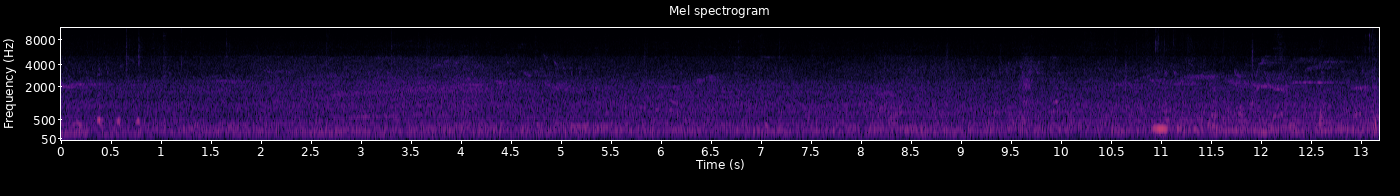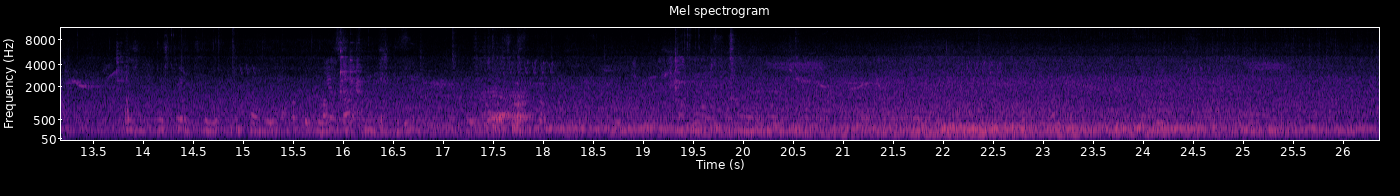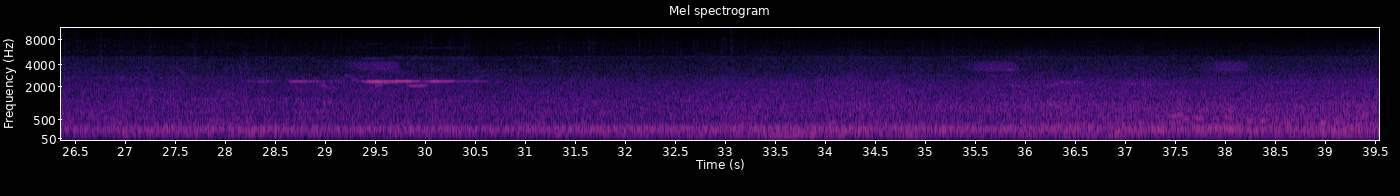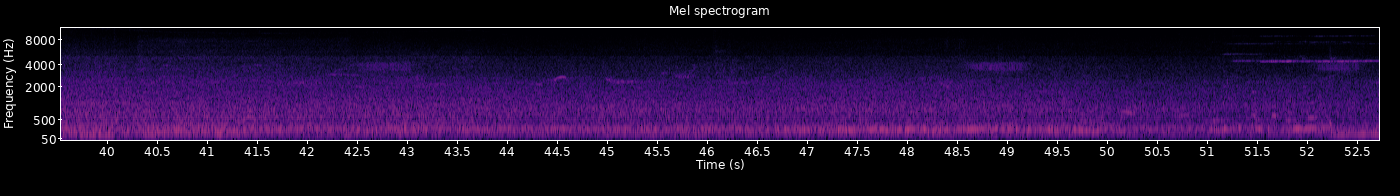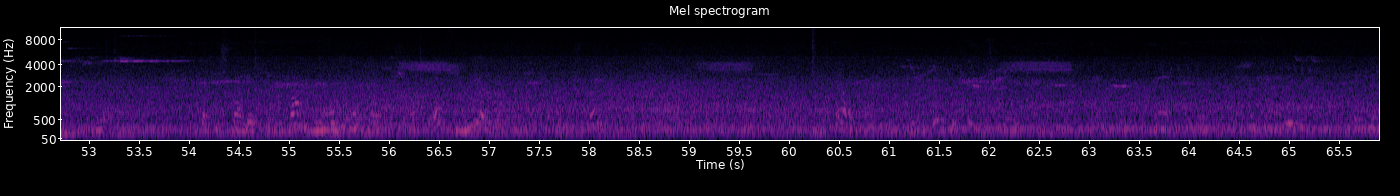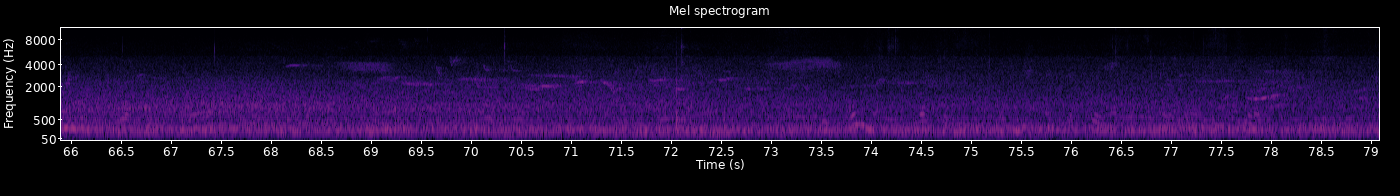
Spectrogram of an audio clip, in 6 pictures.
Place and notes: {"date": "2014-05-04 17:11:00", "description": "Wait/Listen #66 (04.05.2014/17:11/Avenue Emile Reuter/Luxembourg)", "latitude": "49.61", "longitude": "6.12", "altitude": "307", "timezone": "Europe/Luxembourg"}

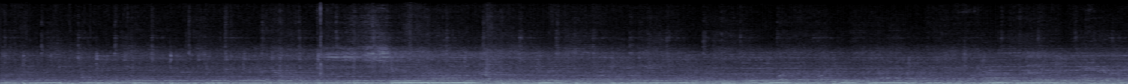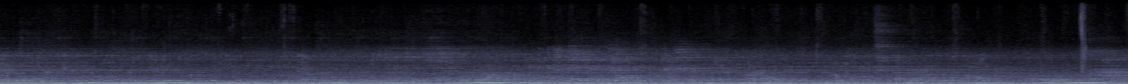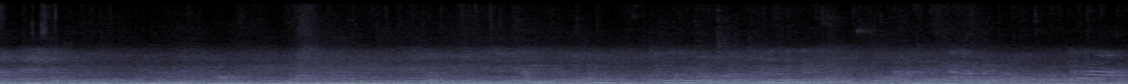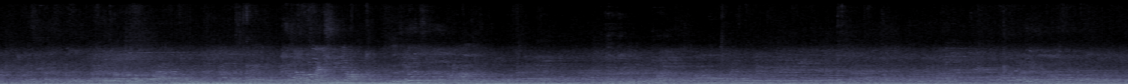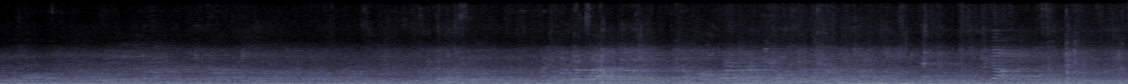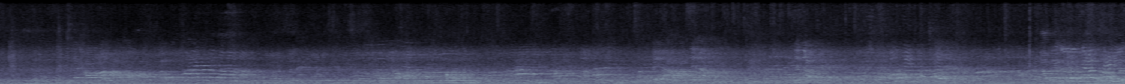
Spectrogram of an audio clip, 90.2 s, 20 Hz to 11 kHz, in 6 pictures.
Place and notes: {"title": "National Taichung Theater, Xitun Dist., Taichung City - In the first floor of the theater hall", "date": "2017-03-22 12:12:00", "description": "In the first floor of the theater hall, Primary school students, Walk towards exit plaza", "latitude": "24.16", "longitude": "120.64", "altitude": "83", "timezone": "Asia/Taipei"}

